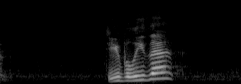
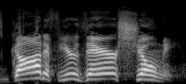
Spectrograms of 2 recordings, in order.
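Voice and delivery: loud, slow call to the sky; a cartoon ant calling out loud to God; retold shout; 5 semitones higher, 9 dB louder, slower than usual. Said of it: "and he shouts out".

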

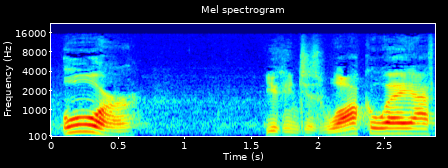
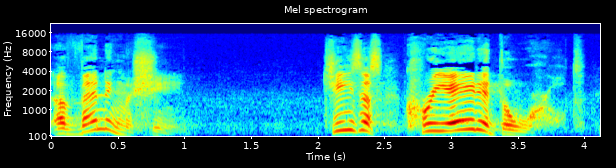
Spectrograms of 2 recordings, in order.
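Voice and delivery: usual speaking voice

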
